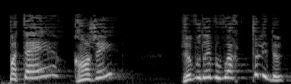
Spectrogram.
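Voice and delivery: high, loud summons of a strict professor; calling out sternly. A narrator's reading. Professor summoning two pupils from the crowd, calling out. McGonagall calls pupils across hall.

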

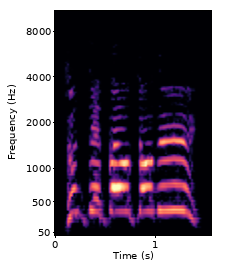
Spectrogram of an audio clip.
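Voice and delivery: very high, strained shout across distance; yelled. A narrator's reading. Kayaker to girl on the shore, yelled. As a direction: shout it urgently over the lapping waves. Yelling that the answer was lost.

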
